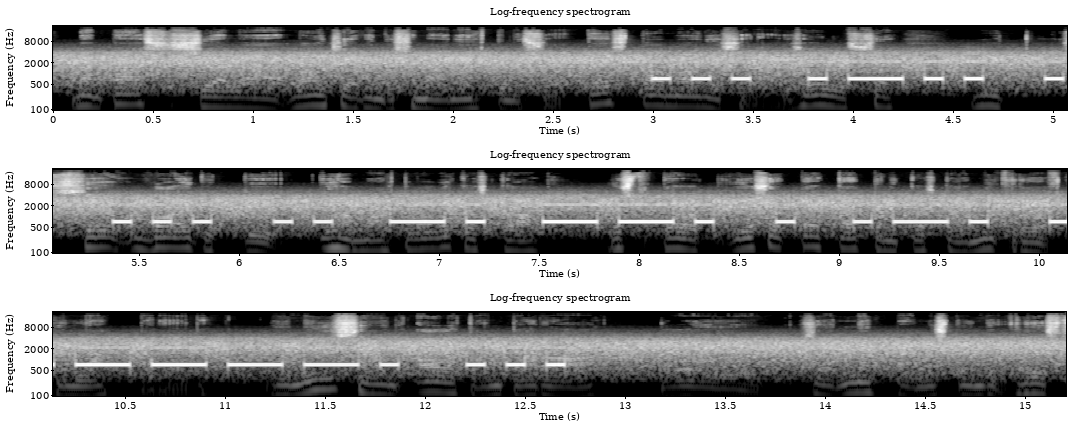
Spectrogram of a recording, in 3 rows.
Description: Morse code, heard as a keyed tone, hand-sent with a paddle, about 12 wpm, 720 Hz, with radio static and speech in Finnish. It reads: SLESINGER'S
